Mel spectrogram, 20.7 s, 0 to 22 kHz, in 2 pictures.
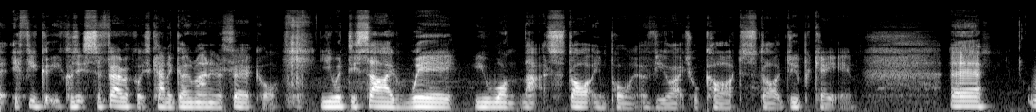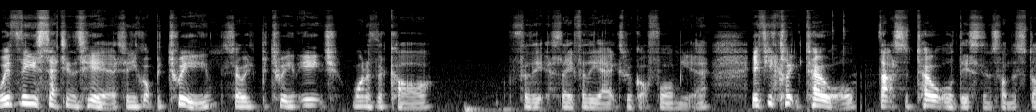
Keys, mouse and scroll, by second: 19.2 click.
